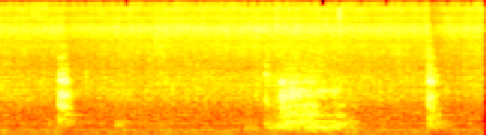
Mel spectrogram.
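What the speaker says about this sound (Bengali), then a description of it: "এখন এই আদা কাঁচামরিচ আর পেঁয়াজটা একটু হালকা ব্রাউন কালার করে ভেজে নিব" Chopped ginger, green chili and onion frying in hot oil for a Bengali fish bharta, a steady close sizzle with a louder burst of crackling midway and brief spatters or stirring scrapes, no talking.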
